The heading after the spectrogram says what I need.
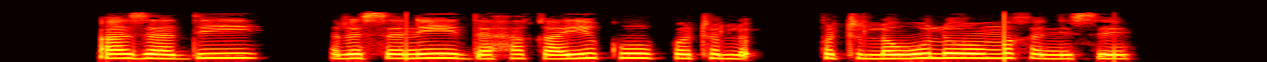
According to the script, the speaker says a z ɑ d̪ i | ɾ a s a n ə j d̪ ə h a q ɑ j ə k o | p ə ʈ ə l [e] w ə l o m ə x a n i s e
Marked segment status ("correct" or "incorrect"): incorrect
